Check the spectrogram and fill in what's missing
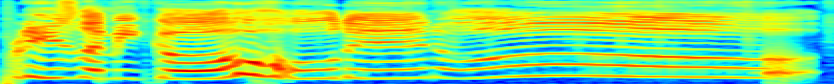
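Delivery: very high, slow, whiny begging voice; mock pleading Magnus. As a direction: beg for mercy like a sobbing captive, squeaky and high. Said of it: "until he cries and cries".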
